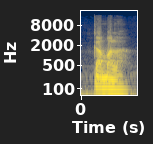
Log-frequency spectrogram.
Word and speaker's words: Kamala: Chữ Kamala này ba chữ A, không có dấu gạch ngang trên đầu cho nên chúng ta đọc một nhịp hết. Kamala, Kamala.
